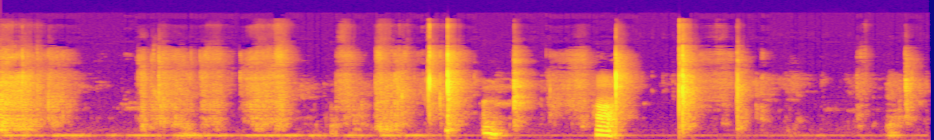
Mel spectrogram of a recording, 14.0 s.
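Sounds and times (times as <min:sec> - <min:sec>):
wet chewing and slurping: 0:00.0 - 0:01.2, 0:01.9 - 0:07.1
low voice hum: 0:07.2 - 0:07.6.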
